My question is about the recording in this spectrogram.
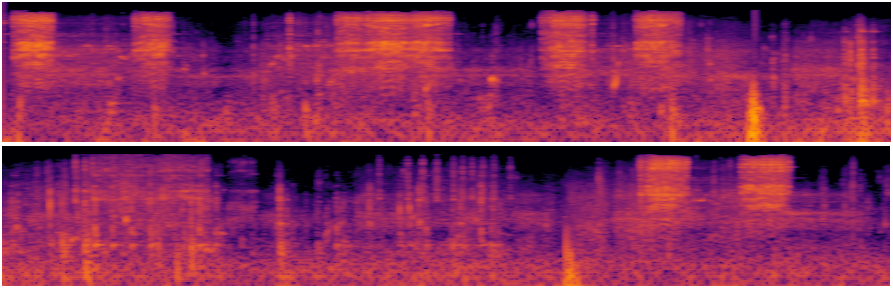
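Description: A spinning fishing reel working against a hooked fish, its drag and gears running in short spells of mechanical buzzing. A few sharp knocks come in between, the loudest about five seconds in.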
